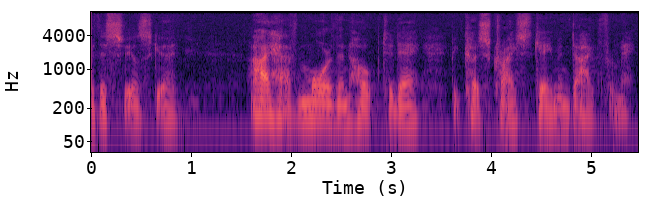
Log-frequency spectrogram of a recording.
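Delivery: soft, low, heartfelt prayer to the Father; sample thankful prayer. Shown as a demonstration. Preacher showing the congregation a simple prayer, soft and sincere. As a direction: pray it gently, like it's your own. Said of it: "The connection is".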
